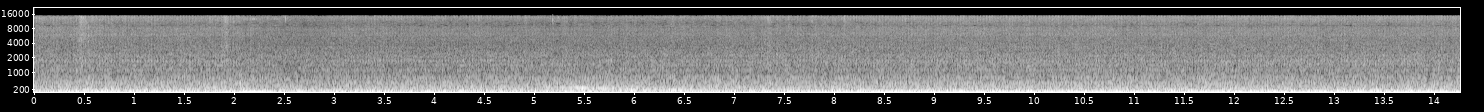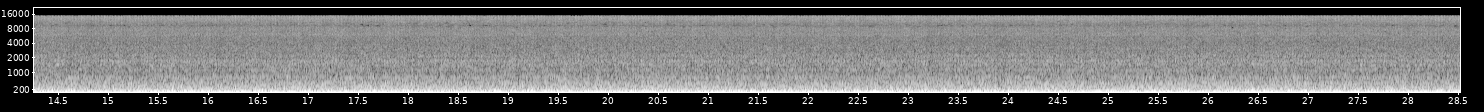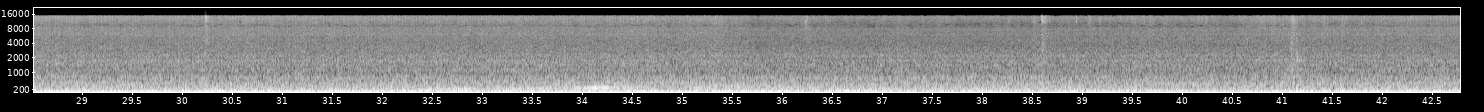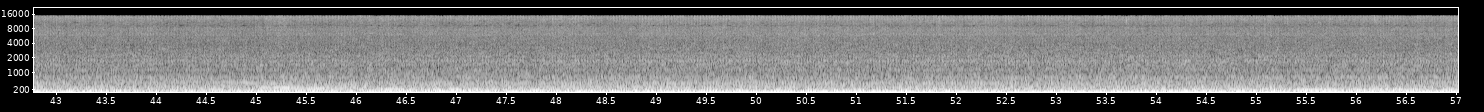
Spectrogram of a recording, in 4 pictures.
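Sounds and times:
rising and falling whine: 0.0s - 9.9s, 29.8s - 57.0s
bus engine and road rumble: 0.0s - 57.0s.

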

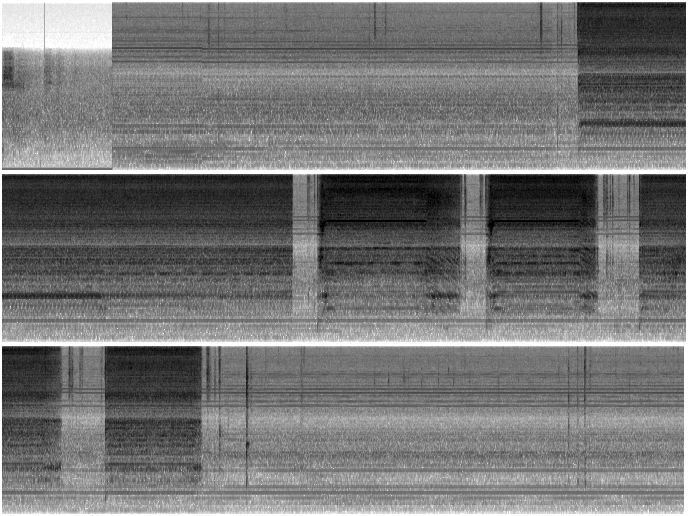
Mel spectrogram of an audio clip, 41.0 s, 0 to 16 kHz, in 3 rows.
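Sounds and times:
drill press drilling metal: 11.5s - 25.7s, 26.4s - 28.6s, 29.3s - 31.4s.

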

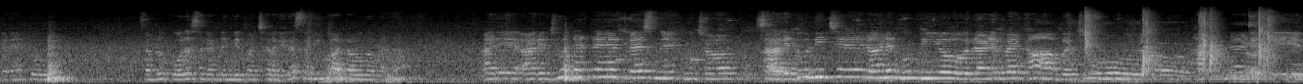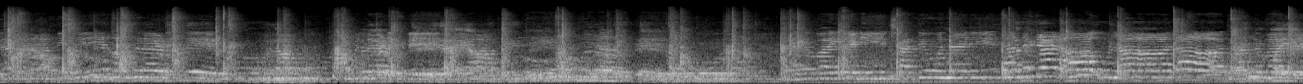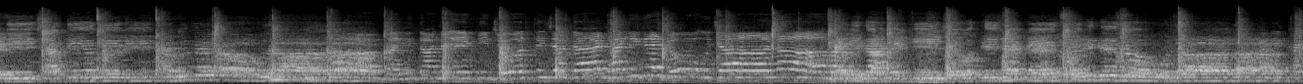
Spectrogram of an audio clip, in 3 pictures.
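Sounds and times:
women singing folk song: 5.5s - 39.0s
hand-clapping: 10.8s - 39.0s.

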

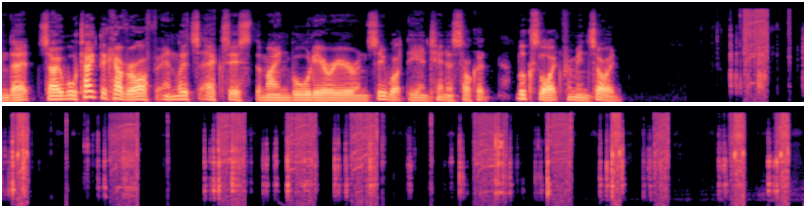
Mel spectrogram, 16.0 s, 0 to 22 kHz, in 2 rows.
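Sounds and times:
screwdriver backing out screws: 7.2s - 9.4s, 10.0s - 16.0s.

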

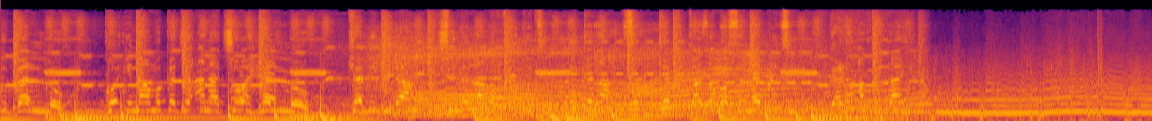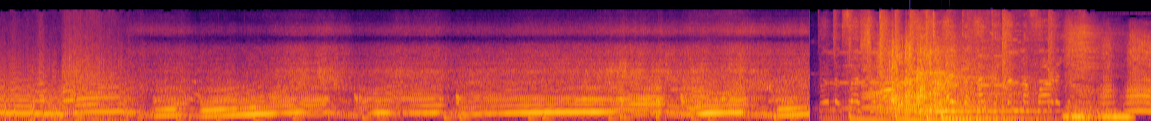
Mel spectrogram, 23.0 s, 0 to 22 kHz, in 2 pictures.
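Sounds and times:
music: 0.0s - 9.4s, 19.7s - 23.0s
engine revving: 0.0s - 23.0s
rough burst of engine noise: 2.5s - 9.3s, 20.2s - 22.8s.

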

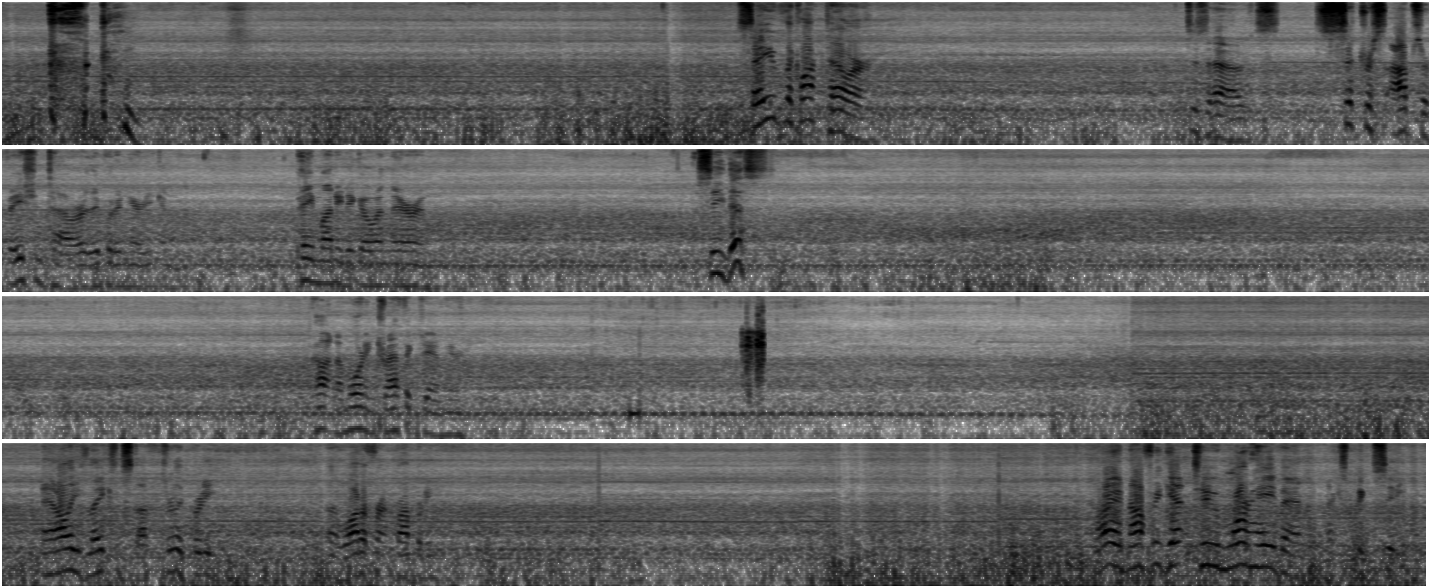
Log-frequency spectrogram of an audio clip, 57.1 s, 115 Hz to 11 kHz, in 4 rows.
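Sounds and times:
motorcycle engine drone: 0.0s - 57.0s
road noise: 0.0s - 57.0s
wind on microphone: 2.0s - 11.9s, 18.1s - 31.6s, 37.7s - 57.0s.

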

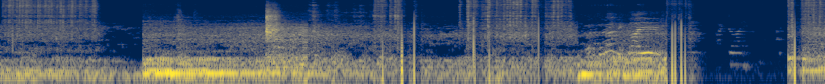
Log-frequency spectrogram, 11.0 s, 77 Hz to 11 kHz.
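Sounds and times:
welding arc crackling: 0.0s - 1.4s, 4.4s - 9.4s, 10.5s - 11.0s.

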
